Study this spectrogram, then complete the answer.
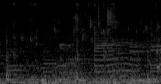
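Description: A liquid butter mixture with garlic and parsley pours steadily over Old Bay–seasoned shrimp for smoking, a continuous soft wet trickle at low level with no talking.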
